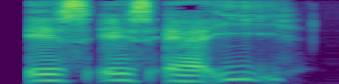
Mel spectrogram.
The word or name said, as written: SSRI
